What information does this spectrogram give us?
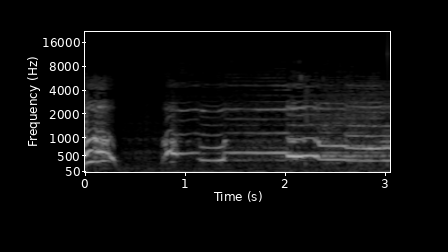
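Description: Distant howls in the night near a dark cabin under moonlit trees: a short tonal wail, a brief silence, then a longer sustained howl that steps between a few pitches, with no talk.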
